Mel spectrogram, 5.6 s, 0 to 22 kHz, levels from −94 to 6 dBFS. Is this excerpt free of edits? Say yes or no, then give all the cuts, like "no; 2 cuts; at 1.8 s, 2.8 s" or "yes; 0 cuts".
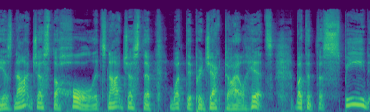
yes; 0 cuts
